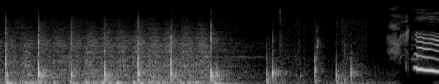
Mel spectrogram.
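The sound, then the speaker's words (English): A steady run of soft thuds like footsteps, then a sudden loud, bark-like yelp from a human voice imitating a dog, abrupt at the very end. “Why do I keep barking in between words?”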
